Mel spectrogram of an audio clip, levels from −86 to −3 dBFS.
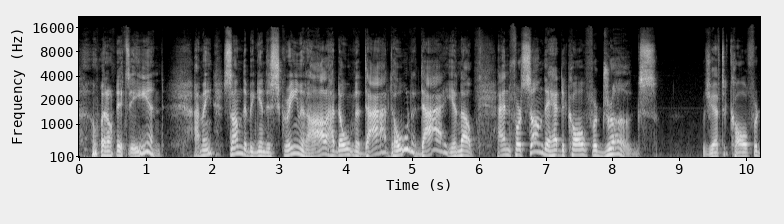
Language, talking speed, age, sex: English, 235 wpm, 60-79, male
